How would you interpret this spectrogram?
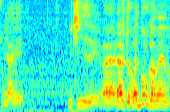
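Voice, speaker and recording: A man's voice: medium pitch, quick pace, noisy background. A man giving casual let's play commentary, rambling and playful, swearing now and then. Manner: rambling, playful, mildly foul-mouthed. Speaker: let's player, playing and hosting the video.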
